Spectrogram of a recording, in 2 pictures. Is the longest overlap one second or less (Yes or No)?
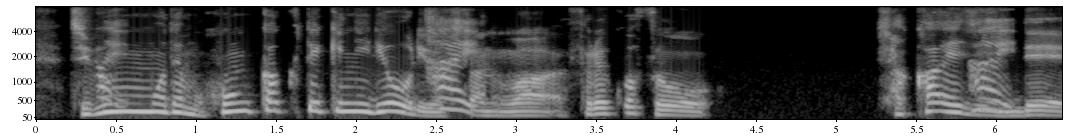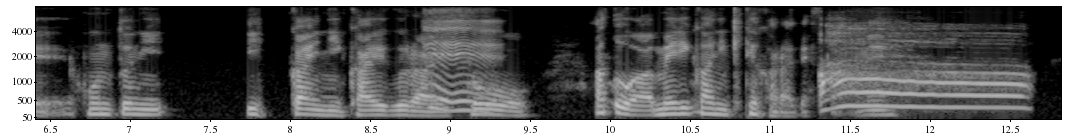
Yes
